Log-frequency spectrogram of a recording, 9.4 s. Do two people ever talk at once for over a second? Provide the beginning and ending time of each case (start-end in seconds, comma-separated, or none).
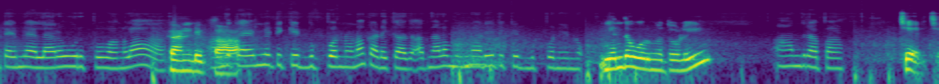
none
